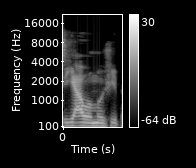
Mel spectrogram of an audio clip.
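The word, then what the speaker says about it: Yowamushi: Yamamushi Petal? I think I'm saying it right. – I think it's Yawamushi Petal.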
